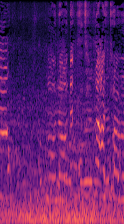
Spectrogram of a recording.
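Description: Several people's voices chattering indistinctly over a steady low engine rumble.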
